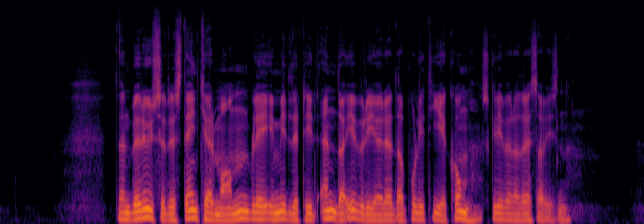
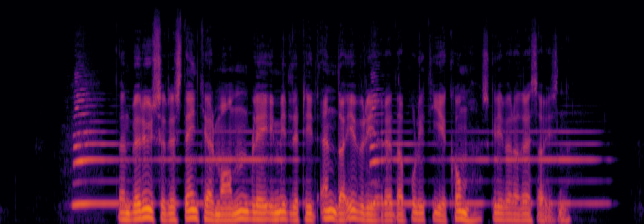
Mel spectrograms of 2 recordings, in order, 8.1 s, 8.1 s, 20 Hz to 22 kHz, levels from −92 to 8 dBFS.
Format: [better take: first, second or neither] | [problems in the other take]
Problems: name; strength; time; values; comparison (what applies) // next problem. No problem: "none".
first | noise reduction (neural mask model RNNoise)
